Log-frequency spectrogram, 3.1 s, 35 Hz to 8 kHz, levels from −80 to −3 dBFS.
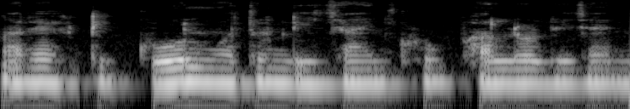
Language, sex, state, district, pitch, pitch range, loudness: Bengali, male, West Bengal, Jalpaiguri, 130 Hz, 125-135 Hz, -27 LUFS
